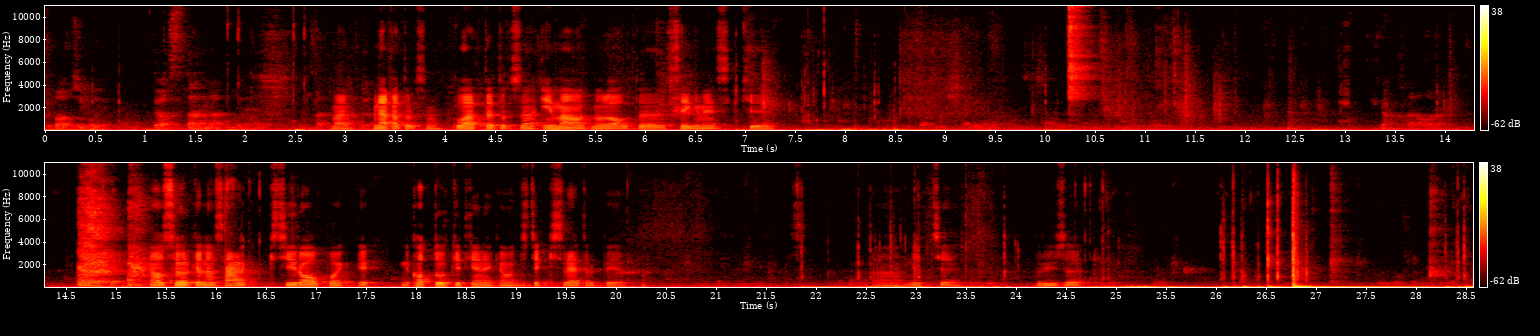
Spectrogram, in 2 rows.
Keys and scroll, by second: 22.7 ctrl+z, 26.0 1, 26.7 Return, 28.2 1.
